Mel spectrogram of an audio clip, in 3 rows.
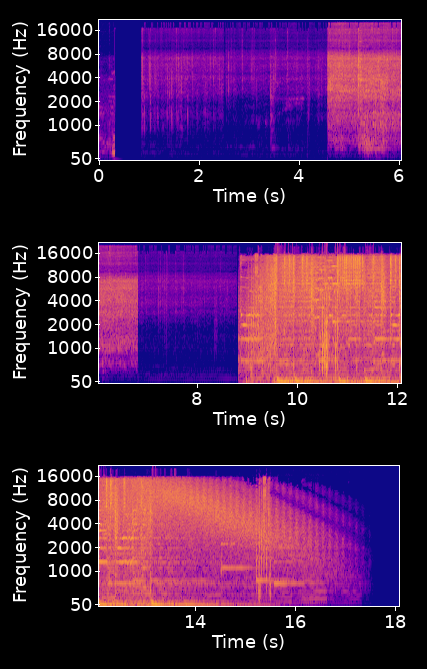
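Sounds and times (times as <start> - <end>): food sizzling in oil: 0.8 - 11.9.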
